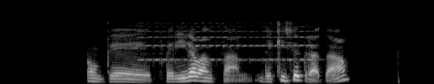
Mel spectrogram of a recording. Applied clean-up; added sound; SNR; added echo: none; Bowed string instrument; 16 dB; none.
